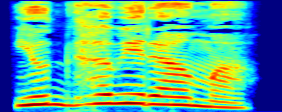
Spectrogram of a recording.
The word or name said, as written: ಯುದ್ಧವಿರಾಮ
